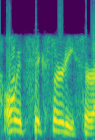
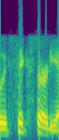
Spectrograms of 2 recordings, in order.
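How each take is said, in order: First: Friendly, higher and courteous; the nice way to answer a stranger asking the time; polite and nice. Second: Short and abrupt, lower; curt. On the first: Shown as a demonstration. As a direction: say the time kindly, with a polite sir. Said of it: "I could go". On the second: Retold or imitated. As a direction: brush off the stranger with a clipped answer. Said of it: "I was kind of abrupt".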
